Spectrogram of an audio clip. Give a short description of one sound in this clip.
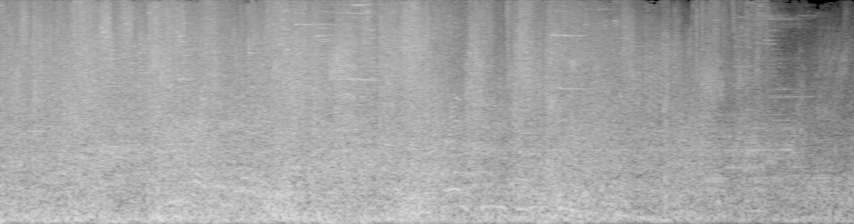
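Spell effects and combat blasts crackle and whoosh in a video game battle.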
